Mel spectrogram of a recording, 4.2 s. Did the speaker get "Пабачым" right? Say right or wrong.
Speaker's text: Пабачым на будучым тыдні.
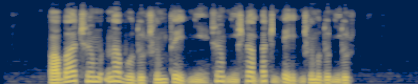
right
